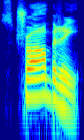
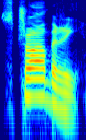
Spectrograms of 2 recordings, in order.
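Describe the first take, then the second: No difference in how they are said.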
